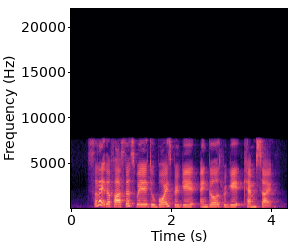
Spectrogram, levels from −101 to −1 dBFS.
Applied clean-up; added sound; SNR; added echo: neural separator model SepFormer DNS4.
